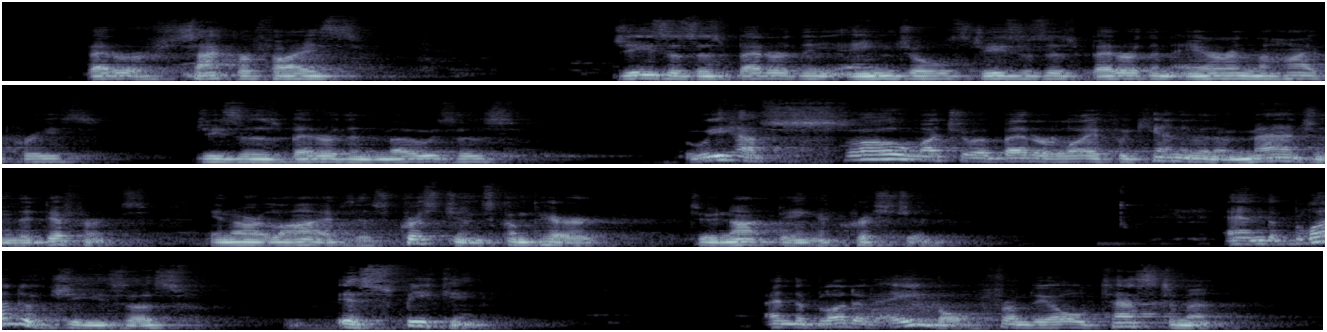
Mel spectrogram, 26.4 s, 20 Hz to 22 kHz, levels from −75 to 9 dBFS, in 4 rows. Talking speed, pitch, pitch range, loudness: 140 wpm, 110 Hz, 100-125 Hz, -22 LUFS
